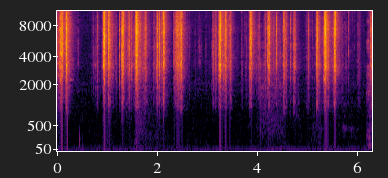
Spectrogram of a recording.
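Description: Dayan Lingyun v2 3x3 speedcube being turned quickly through an algorithm (an R-perm), the layers clicking and clacking in several quick runs with short pauses between. The plastic cube is unlubricated and untensioned, with rough, stiff turning.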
